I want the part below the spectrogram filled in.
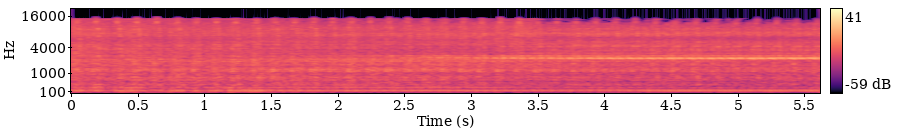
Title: Strange noise vw golf 5 gti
